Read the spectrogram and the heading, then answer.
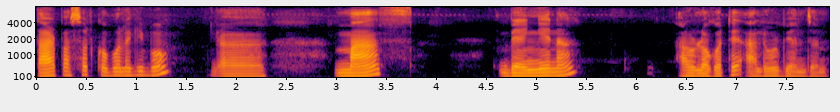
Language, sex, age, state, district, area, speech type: Assamese, male, 45-60, Assam, Dhemaji, rural, spontaneous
